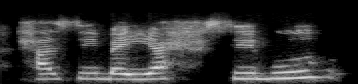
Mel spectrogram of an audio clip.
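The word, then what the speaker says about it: حَسِبَ يَحْسِبُ: এখানে একটা জিনিস অনেকের উচ্চারণে ভুল হচ্ছে, হাসিবা ইয়াহসিবু, ইয়াহসাবু না, হাসিবা ইয়াহসিবু হবে, এটা খেয়াল করতে হবে। হাসিবা ইয়াহসিবু, ফাইলা ইয়াফঈলু এর ওজনে।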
